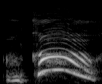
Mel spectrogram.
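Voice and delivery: very high, loud, incredulous question; maîtresse étonnée. A narrator's reading. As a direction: shoot up in pitch with surprise. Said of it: "s'étonne la maîtresse". (étonnement aigu de maîtresse)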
